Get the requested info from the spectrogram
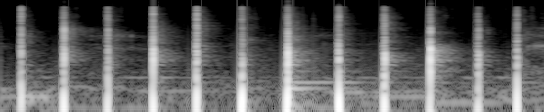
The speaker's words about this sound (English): Can we just take, you know, the moment to give me a clap?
